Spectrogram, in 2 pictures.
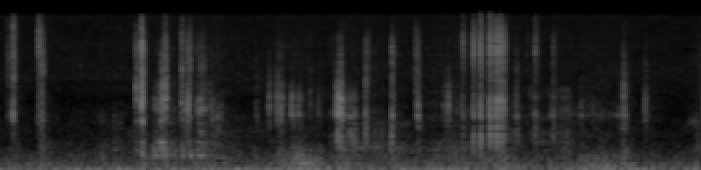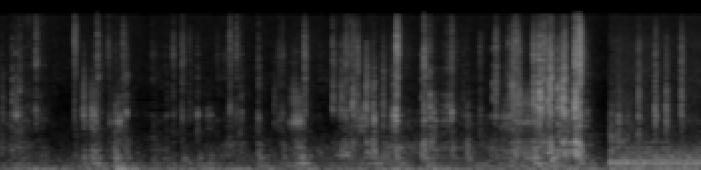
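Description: Long acrylic nails tap and scratch quickly across the hollow, textured plastic airbag cover on a car steering wheel. The result is a dense run of sharp, bright clicks mixed with dry scratching, with short, dead taps that barely ring. Near the end a steady low hum comes in beneath the tapping.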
